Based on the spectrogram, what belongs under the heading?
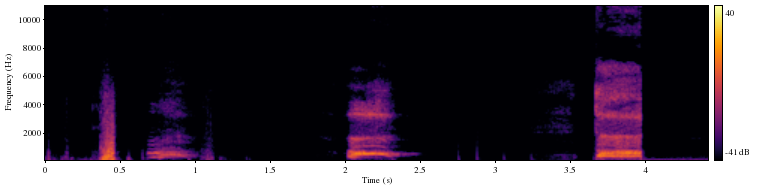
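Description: Three short, sharp sneezes, played back at double speed, so they sound higher and quicker.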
